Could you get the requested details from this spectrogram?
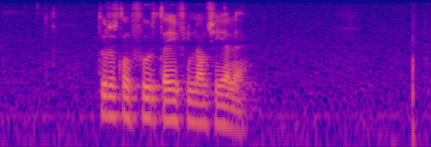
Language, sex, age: Afrikaans, male, 20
